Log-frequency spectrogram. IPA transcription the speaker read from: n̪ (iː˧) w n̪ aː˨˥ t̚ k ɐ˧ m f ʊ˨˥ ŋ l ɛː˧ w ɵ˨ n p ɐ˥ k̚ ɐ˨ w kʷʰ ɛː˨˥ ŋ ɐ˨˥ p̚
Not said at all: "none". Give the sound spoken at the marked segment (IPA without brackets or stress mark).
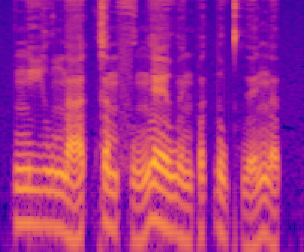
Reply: iː˧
